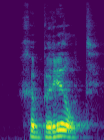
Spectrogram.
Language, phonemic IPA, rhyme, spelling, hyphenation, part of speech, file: Dutch, /ɣəˈbrɪlt/, -ɪlt, gebrild, ge‧brild, adjective, Nl-gebrild.ogg
- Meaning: spectacled, bespectacled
